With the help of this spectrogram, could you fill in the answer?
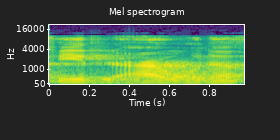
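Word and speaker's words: فِرْعَوْنَ: ഇദ്ഹബ ഇലാ ഫിർഔന, ഫിർഔന റായിന് തർക്കീഖാണ്. സുക്കൂനും തൊട്ടുമുമ്പിൽ സ്ഥിരപ്പെട്ട് കസ്റുമുണ്ട് എന്ന കാരണത്താൽ ഫിർഔന ഇന്നഹു തഗാ, നൂൻ മുശദ്ദദയെ മണിക്കുക.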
